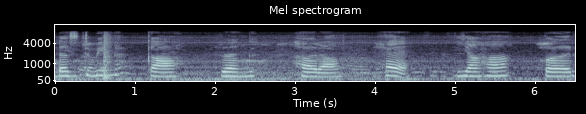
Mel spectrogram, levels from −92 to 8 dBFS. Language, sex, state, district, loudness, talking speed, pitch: Hindi, female, Chandigarh, Chandigarh, -16 LUFS, 65 wpm, 215 Hz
